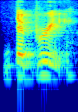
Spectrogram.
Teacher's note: the actual pronunciation is debris with a hard I sound and no S sound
